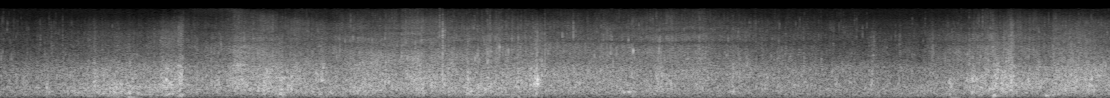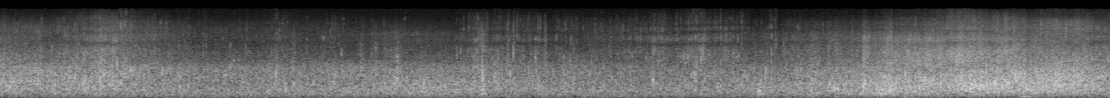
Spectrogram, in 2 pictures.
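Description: Ocean waves washing in, a steady rushing that swells and fades every eight to ten seconds. A single sharp click comes about five seconds in.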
